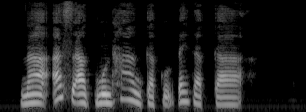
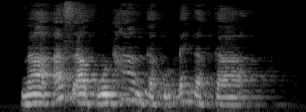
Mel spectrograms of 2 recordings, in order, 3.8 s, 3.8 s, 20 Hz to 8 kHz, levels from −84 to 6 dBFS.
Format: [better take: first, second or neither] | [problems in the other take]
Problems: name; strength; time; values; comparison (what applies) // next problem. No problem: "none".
first | room echo; dies away in 0.8 s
